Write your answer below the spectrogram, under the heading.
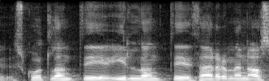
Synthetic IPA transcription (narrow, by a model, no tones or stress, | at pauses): skɔːt̪lant̪ɪiɾlant̪ɪθɛɾmɛnals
